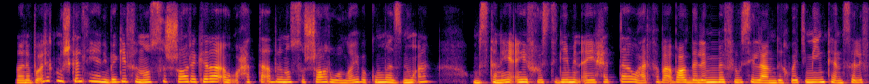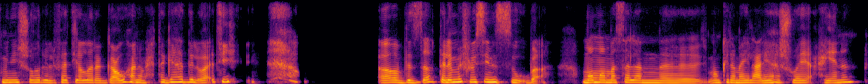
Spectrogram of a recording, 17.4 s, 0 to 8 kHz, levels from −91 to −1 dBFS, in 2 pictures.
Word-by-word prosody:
ما 195 - -1
أنا 200 - +2
باقول 235 - -2
لِك 350 +1 -5
مشكلتي 300 -1 -1
يعني 255 -5 +4
باجي 230 +5 0
في 250 -2 -2
نص 230 +3 +1
الشهر 260 -1 0
كده 255 +2 +1
أو 220 -5 0
حتى 235 -1 -4
قبل 240 -1 +1
نص 235 +1 0
الشهر 230 +1 0
والله 195 +2 -1
باكون 220 0 +1
مزنوقة 210 +3 +1 0.4
ومستنية 200 +4 +1
أي 230 +1 +5
فلوس 220 -1 -4
تيجيني 225 +1 +1
من - - -8
أي 210 +1 0
حتّة 230 +3 -3
وعارفة 225 +2 -3
بقى 210 -2 +1
باقعد 220 -1 +4
ألم 215 +2 +4
فلوسي 220 0 -3
اللي 210 -3 +3
عند 190 0 +3
أخواتي، 205 +3 -1
مين 225 +2 +3
كان 220 -6 -2
سالف 215 +3 -3
مني 210 0 +1
الشهر 210 0 -2
اللي 190 -3 -3
فات 205 +1 -4
يالّا 200 +1 0
رجعوها 185 +3 +1
أنا 210 - 0
محتاجاها 230 +4 -1
دلوقتي 230 +4 -2 1.4
آه 195 +2 +2
بالضبط 210 +5 -1
ألم 215 +3 +5
فلوسي 230 -1 0
من 230 - +6
السوق 215 -3 0
بقى. - - -3 0.3
ماما 205 +1 +3
مثلًا 205 0 +1 0.7
ممكن 195 +1 -2
أميّل 195 0 +1
عليها 185 +3 +2
شوية 195 -1 -3
أحيانًا؛ 200 +6 -3
215 Hz, 205 wpm, -22 LUFS, 200-230 Hz, 1.4 s, من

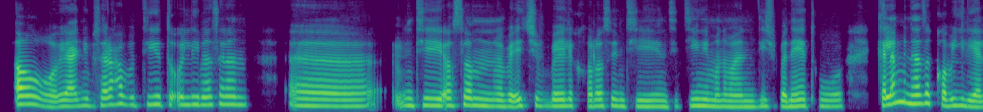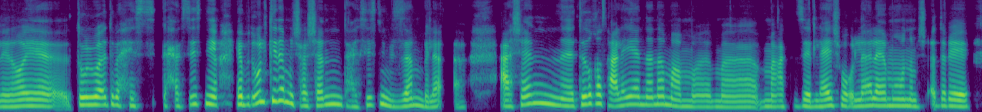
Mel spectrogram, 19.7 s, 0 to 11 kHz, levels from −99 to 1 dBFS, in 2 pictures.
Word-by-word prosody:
آه، 225 -9 +5
يعني 185 +2 +1
بصراحة 220 +6 -1
بتيجي 235 +1 -4
تقول 230 0 -2
لي 230 0 0
مثلًا 230 0 -1 0.4
آآ، 190 -2 0 0.2
أنتِ 205 0 -3
أصلًا 210 +1 +2
ما 190 -3 +1
بقيتش 185 +3 0
في 190 - -5
بالِك 190 0 0
خلاص، 190 +2 -2
أنتِ 185 -2 -3
أنتِ 175 0 0
نسيتيني، 190 +3 -1
ما 180 -1 0
أنا 175 - -1
ما 170 - +1
عنديش 170 +2 -2
بنات، 180 +1 +1
وكلام 185 +8 0
من 280 -5 +4
هذا 260 +2 +5
القبيل 200 -5 0
يعني، 170 0 +2
اللي 170 +1 0
هوي 190 -1 +1
طول 225 0 +4
الوقت 225 0 +4
باحس 200 -2 -5
تحسسني 235 +6 -1 0.2
هي 240 - +7
بتقول 245 +7 +1
كده 340 +1 +3
مش 260 -10 0
علشان 205 +6 +1
تحسسني 215 +7 -4
بالذنب، 190 +1 -1
لأ، 170 +2 -3 0.6
علشان 240 +5 +1 0.2
تضغط 245 0 +2
عليَّ 215 +6 +3
إن 230 -1 -1
أنا 235 +1 +1
ما 195 -5 0
ما 165 -1 -3
ما 160 -1 -3
ما 170 +1 -4
أعتذرلهاش 180 +3 -1
وأقول 185 0 -1
لها 195 +2 0
لأ 200 - +3
يا 195 - +2
ماما 195 0 0
أنا 195 -1 0
مش 175 -1 -9
قادرة 190 -3 +1
195 Hz, 185 wpm, -23 LUFS, 180-225 Hz, 0.6 s, هي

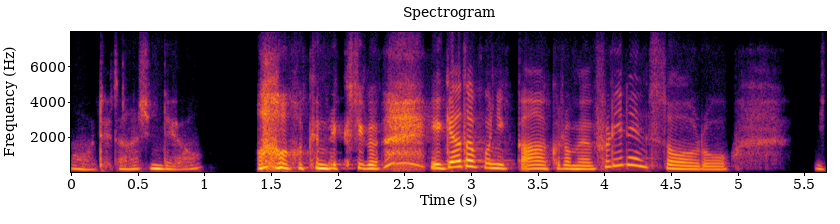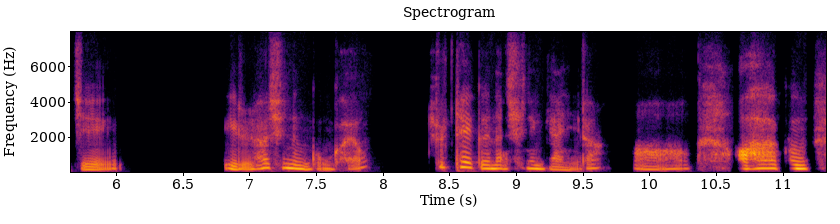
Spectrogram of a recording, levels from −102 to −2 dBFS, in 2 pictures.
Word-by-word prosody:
어 175 -5 -5
대단하신데요. 190 +1 -3 0.4
어 - - +7 0.3
근데 215 -2 +6
그 220 - -10
지금 210 -3 +2 0.4
얘기하다 305 +9 +7
보니까 220 -5 +1
그러면 190 -3 0
프리랜서로 205 - -2 0.6
이제 160 -5 -8 0.9
일을 190 -1 -5
하시는 235 -5 -2
건가요 245 - -12 0.4
출퇴근하시는 215 -7 -4
게 170 - -12
아니라? 195 +10 -11 0.2
아. 195 +5 -10 0.4
아 225 0 +1
그럼 210 -1 0
210 Hz, 275 characters per minute, -21 LUFS, 185-230 Hz, 0.9 s, 어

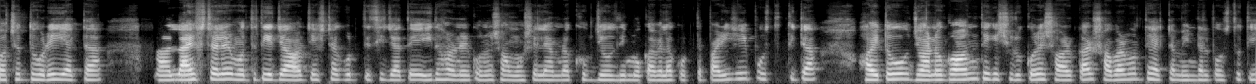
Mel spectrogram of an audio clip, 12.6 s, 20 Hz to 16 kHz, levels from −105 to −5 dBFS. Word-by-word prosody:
বছর 215 +2 -2
ধরেই 220 +1 +2
একটা 215 +1 -5 0.7
আ - - +5 0.2
লাইফ 215 +2 +9
স্টাইলের 235 -1 +4
মধ্যে 215 +1 -3
দিয়ে 220 -1 +5
যাওয়ার 205 -1 +4
চেষ্টা 220 +1 -4
করতেছি 220 0 -8
যাতে 205 +1 -3
এই 205 - -2
ধরনের 205 -2 -2
কোনো 200 0 -4
সমস্যা 200 +1 -4
এলে 205 0 -1
আমরা 200 +1 -5
খুব 225 - -9
জলদি 205 0 -2
মোকাবিলা 200 +1 -2
করতে 205 -1 -11
পারি, 200 +1 +1
সেই 255 0 -3
প্রস্তুতিটা 240 -2 -3 0.5
হয়তো 215 +1 +5 0.3
জনগণ 210 +2 +5
থেকে 235 -1 0
শুরু 220 -3 -6
করে 220 +1 +2
সরকার 205 +2 +1
সবার 215 0 +2
মধ্যে 235 +1 -6
একটা 220 0 -8
মেন্টাল 200 +1 -5
প্রস্তুতি 220 +2 -8
215 Hz, 170 wpm, -24 LUFS, 205-225 Hz, 0.7 s, লাইফ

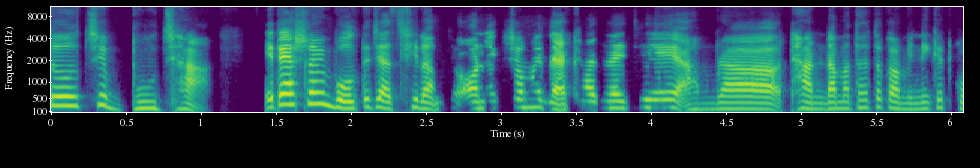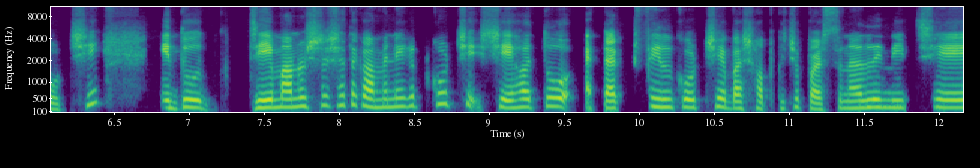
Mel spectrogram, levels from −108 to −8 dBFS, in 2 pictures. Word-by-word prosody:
হচ্ছে 280 +2 -3 0.2
বুঝা। 205 +1 -3 0.5
এটাই 325 -10 +12
আসলে 345 +2 +4
আমি 325 - +2
বলতে 205 +3 +1
চাচ্ছিলাম। 200 -2 0 0.3
অনেক 215 +1 -7
সময় 240 0 -2
দেখা 210 +6 +3
যায় 215 0 +2
যে 235 - -2 0.3
আমরা 180 +2 -4 0.4
ঠান্ডা 195 -1 +1
মাথায় 225 +3 -5
হয়তো 245 +1 -9
কমিউনিকেট 195 +3 -5
করছি। 180 - -8 0.5
কিন্তু 225 +1 +1 0.4
যে 225 - +4
মানুষের 265 +4 0
সাথে 305 +2 -5
কমিউনিকেট 255 +2 -1
করছি 345 - -5 0.2
সে 245 - +2
হয়তো 245 +2 -3 0.2
অ্যাটাকড 215 -2 +1
ফিল 250 -2 +1
করছে 240 +2 -2
বা - - +3
সবকিছু 200 +3 -8
পার্সোনালি 215 +5 -1
নিচ্ছে 230 +2 -6
225 Hz, 165 wpm, -24 LUFS, 205-250 Hz, 0.5 s, এটাই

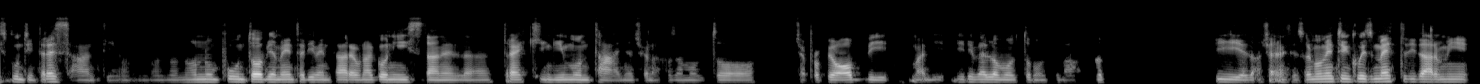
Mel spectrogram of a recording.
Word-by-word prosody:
spunti 120 -5 -4
interessanti 105 - -2
non 200 0 -21 0.3
no 200 - -17
no 110 +2 -9
non 115 -1 -1
punto 120 0 +3
ovviamente 115 -1 +4
a - - +1
diventare 110 0 0
un 110 0 0
agonista 110 -1 +1
nel 105 +1 -5
trekking 115 0 0
in 110 +1 -1
montagna, 100 -2 -3
cioè 100 - -12
una 95 0 -14
cosa 105 -1 -17
molto 100 0 -7 0.3
cioè - - -13
proprio 110 -1 0
hobby 110 0 +2 0.2
ma - - -7
di 110 +1 -13
di 115 - -13
livello 115 -1 +1
molto, 110 +1 -5
molto 105 -1 -14
basso. - - -12 1.2
Sì 115 -2 0
esa 105 0 -3
cioè - - -2
nel 110 - -2
senso 105 0 -7
nel 115 - +1
momento 130 +1 +4
in 135 - +4
cui 135 +2 +3
smetto 130 +1 +3
di 125 - -5
darmi, 120 -1 +3
110 Hz, 170 wpm, -23 LUFS, 105-115 Hz, 1.2 s, ovviamente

